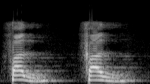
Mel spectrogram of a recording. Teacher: آگے ہے فَاذْكُرُوا اللَّهَ، فا زال زبر فض، فا کو جب زال سے کنیکٹ کریں گے تو بیچ میں الف کو چھوڑ دیں گے، لمبا نہیں کریں گے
